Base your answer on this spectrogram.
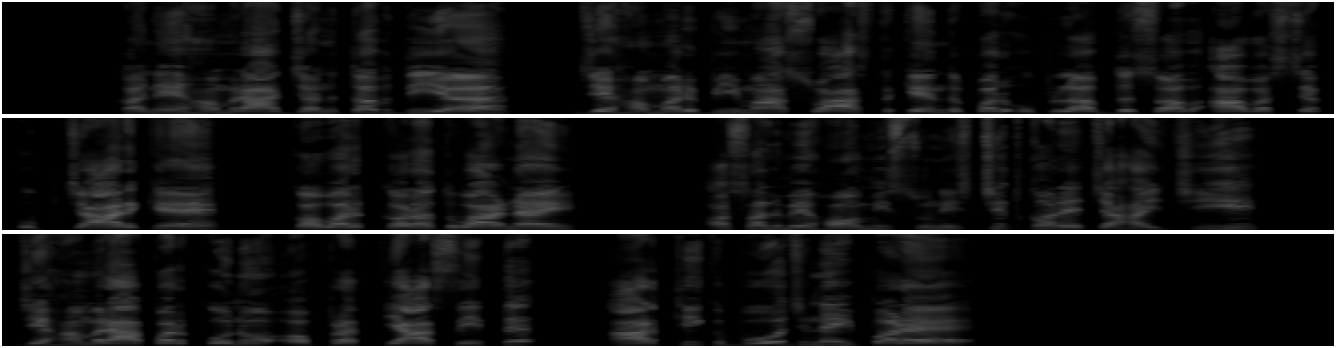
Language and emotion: Maithili, fearful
